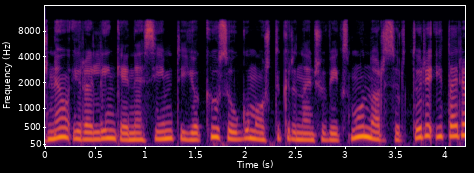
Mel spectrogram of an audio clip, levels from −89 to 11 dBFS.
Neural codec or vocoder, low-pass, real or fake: none; 10.8 kHz; real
